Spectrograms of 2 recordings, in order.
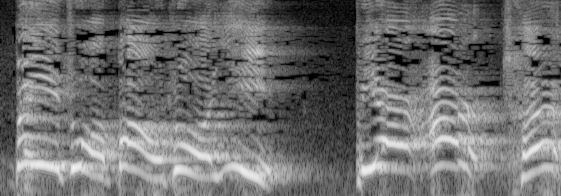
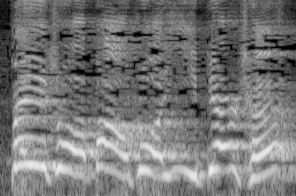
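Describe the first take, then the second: First: 一边 ends with an r-coloured erhua sound. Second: 一边 is said plain, without an r-sound. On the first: The line counts as eight characters. "儿化音，" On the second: The line counts as seven characters. "还是七个。"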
